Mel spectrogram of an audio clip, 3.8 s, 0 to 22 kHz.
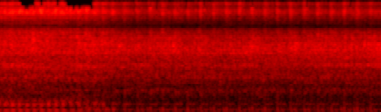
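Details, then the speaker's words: Fire-damaged Yamaha FZ750 four-cylinder, 41,000 miles, jump-pack start after throttle cable and idle screw adjustment: lumpy idle pulsing about three times a second, ragged drone, then cuts out; rough running on all four, cause unclear. "it is firing on all 4 cylinders because it's running, but it does not sound happy."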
